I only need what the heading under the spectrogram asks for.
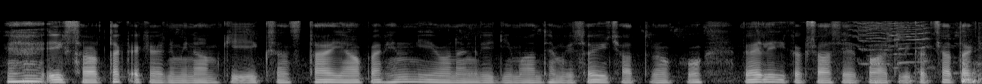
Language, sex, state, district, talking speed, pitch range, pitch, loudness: Hindi, male, Chhattisgarh, Rajnandgaon, 145 wpm, 95-105 Hz, 100 Hz, -27 LUFS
